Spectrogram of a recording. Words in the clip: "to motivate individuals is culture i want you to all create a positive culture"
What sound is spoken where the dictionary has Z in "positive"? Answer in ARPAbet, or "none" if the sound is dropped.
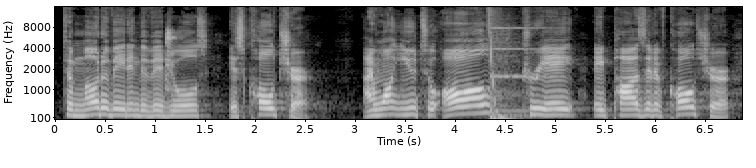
Z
